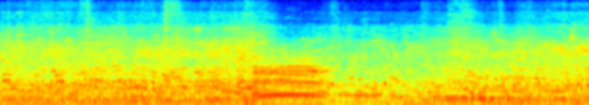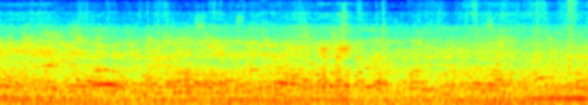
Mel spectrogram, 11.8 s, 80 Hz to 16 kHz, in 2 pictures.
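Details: Cattle at a big bull market in Moukhra on 31 August 2025: a single deep, drawn-out moo lasting about a second rises out of constant crowd chatter and busy market noise.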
